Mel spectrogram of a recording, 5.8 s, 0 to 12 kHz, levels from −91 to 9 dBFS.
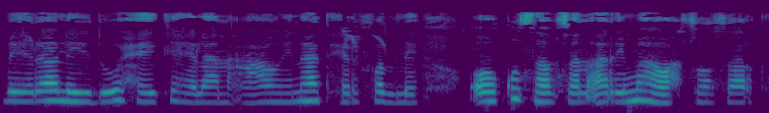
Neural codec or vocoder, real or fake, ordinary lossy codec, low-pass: none; real; MP3, 32 kbps; 10.8 kHz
